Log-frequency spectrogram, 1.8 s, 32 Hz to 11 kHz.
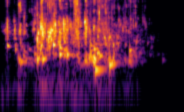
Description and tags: Water Paddle medsoft 009
Part of a collection of sounds of paddle strokes in the water, a series ranging from soft to heavy.
Recorded with a Zoom h4 in Okanagan, BC.
field-recording, river, zoomh4, lake, water, splash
